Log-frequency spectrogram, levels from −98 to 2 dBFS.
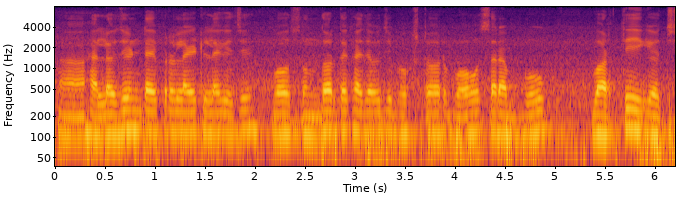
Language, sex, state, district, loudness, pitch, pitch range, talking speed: Odia, male, Odisha, Khordha, -17 LUFS, 110 Hz, 105-115 Hz, 175 wpm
